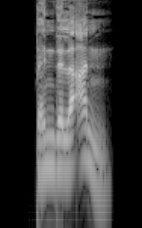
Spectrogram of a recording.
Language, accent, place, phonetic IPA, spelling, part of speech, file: German, Germany, Berlin, [ˌbɛndələ ˈan], bändele an, verb, De-bändele an.ogg
- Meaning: inflection of anbändeln: 1. first-person singular present 2. first-person plural subjunctive I 3. third-person singular subjunctive I 4. singular imperative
